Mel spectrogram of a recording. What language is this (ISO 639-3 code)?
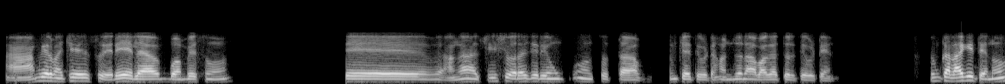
kok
